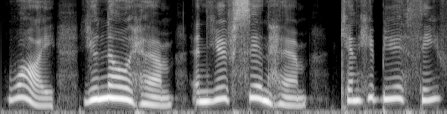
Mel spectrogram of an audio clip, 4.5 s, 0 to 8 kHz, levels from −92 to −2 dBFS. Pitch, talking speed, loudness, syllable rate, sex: 240 Hz, 175 wpm, -15 LUFS, 3.9 syllables/s, female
